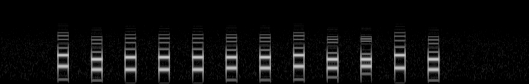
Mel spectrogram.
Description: DTMF, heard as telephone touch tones, dialled by machine, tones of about 110 ms. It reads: 912225594761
